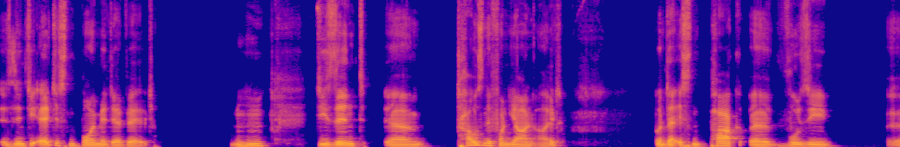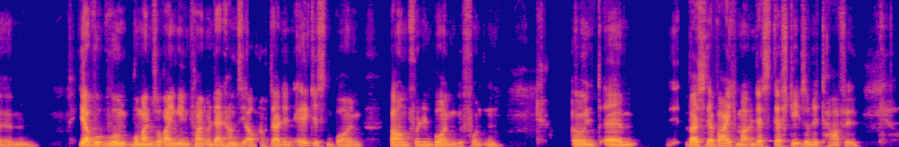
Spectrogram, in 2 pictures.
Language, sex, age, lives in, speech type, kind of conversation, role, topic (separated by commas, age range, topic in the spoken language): German, male, 55-59, United States, conversation, unstructured, none, Was macht die Natur für dich besonders schön?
